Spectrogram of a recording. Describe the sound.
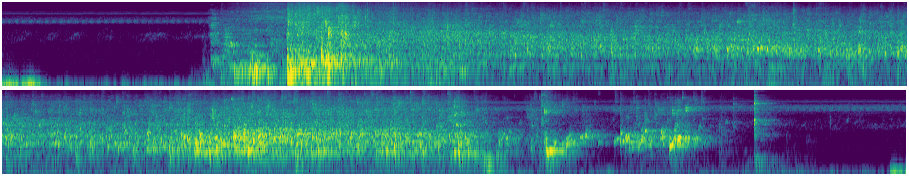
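Cold water runs from a tap for a rinse over a person's head. A soft, steady splashing stream starts abruptly, holds for about twelve seconds, then breaks into a few uneven splashes before stopping.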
